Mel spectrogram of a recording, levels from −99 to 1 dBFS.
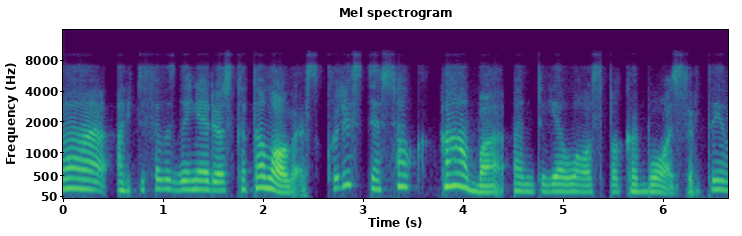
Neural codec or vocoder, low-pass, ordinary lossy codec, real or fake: codec, 16 kHz, 0.5 kbps, X-Codec, HuBERT features, trained on balanced general audio; 7.2 kHz; Opus, 16 kbps; fake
